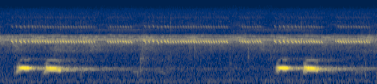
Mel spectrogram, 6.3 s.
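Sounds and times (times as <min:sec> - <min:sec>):
southern boobook giving two-note boo-book calls on a summer night: 0:00.3 - 0:01.7, 0:04.6 - 0:06.0.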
